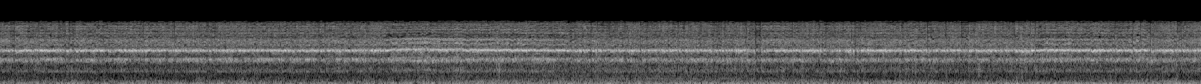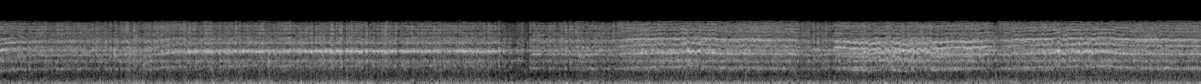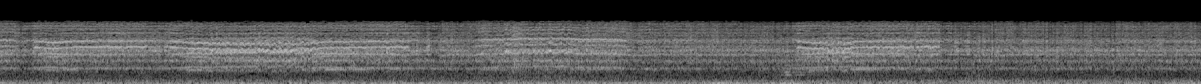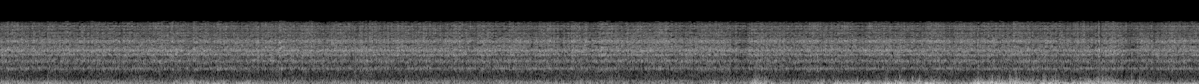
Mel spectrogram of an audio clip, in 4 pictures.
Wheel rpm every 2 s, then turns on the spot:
160, 160, 160, 160, 160, 160, 190, 230, 220, 200, 200, 200, 200, 200, 190, 200, 200, 200, 200, 200, 200, 200, 200, 200.
none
